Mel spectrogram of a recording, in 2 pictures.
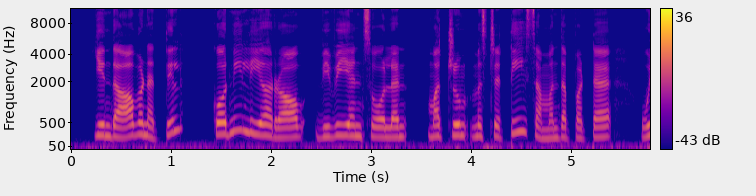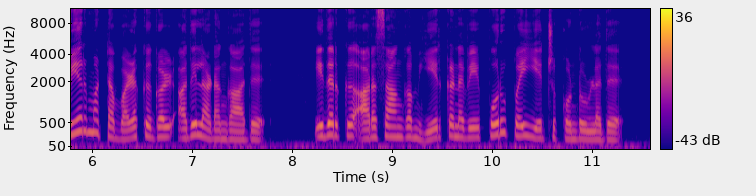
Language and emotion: Tamil, neutral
